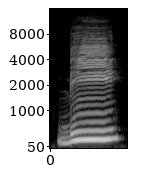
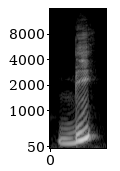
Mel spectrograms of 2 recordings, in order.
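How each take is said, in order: First: The vowel is drawn out long. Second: The vowel is said short. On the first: "j'accentue un petit peu, je tire un petit peu" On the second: "c'est court"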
